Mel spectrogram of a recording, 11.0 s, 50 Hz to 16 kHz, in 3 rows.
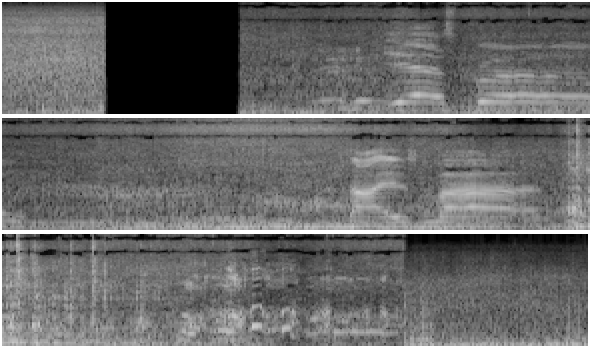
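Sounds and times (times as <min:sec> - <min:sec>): car engine driving past: 0:03.7 - 0:08.7.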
